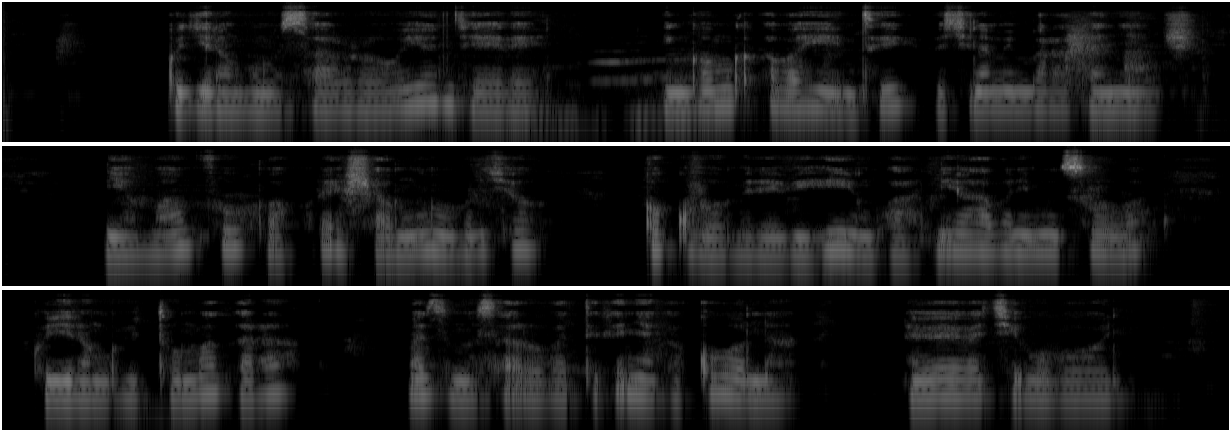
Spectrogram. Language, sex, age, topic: Kinyarwanda, female, 18-24, agriculture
